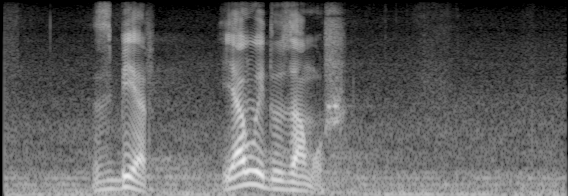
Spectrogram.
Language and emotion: Russian, neutral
